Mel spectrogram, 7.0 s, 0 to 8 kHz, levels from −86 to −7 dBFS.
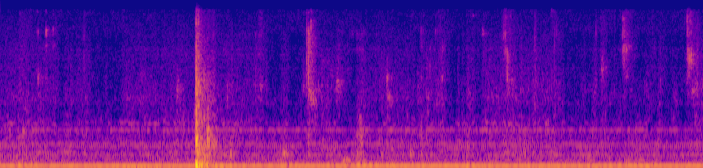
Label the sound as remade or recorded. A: recorded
